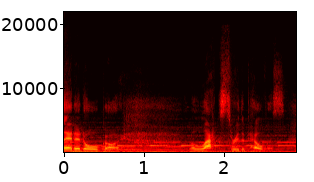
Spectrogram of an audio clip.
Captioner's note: exhales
